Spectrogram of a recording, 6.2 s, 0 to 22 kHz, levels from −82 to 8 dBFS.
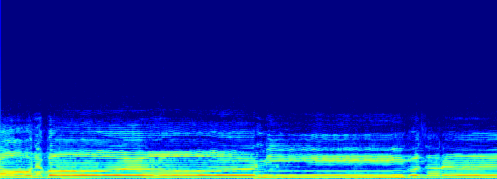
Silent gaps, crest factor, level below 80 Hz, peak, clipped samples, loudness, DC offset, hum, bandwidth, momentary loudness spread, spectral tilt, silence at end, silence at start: none; 14 dB; -60 dBFS; -4 dBFS; under 0.1%; -18 LUFS; under 0.1%; none; 7 kHz; 9 LU; -4.5 dB/octave; 0 s; 0 s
